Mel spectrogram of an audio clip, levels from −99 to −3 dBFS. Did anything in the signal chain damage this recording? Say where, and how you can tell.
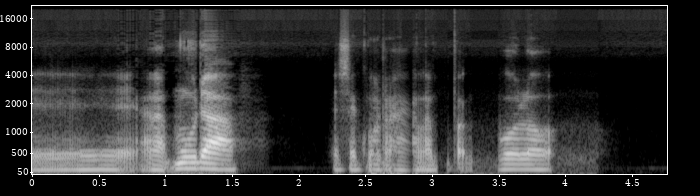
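Yes, the damage happened at the network and jitter buffer stage. The repeated stalls (stutter) run from 2.51 to 3.51 s. There are eleven short hitches in that second. Each one holds or smears the last sound instead of moving on. The longest lasts about 200 ms. Together they fill 440 ms, so almost half the span is stretched-out sound. Nothing drops out, though. Packets kept arriving late, so the buffer ran dry again and again.

A single call audio freeze follows from 3.93 to 4.26 s. For 310 ms the last sound hangs and fades as a buzz or hiss. It never drops to silence. Then the speech resumes exactly where it stopped. No content is skipped, so the clip now runs 310 ms later than before. The likely cause is a burst of packets held up in transit. That would empty the jitter buffer until they arrived.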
